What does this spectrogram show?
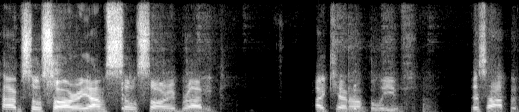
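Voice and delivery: fake crying, mock sobbing. Apologizing to Bren after the loss: fake crying. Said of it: "why is Bren so good at fake crying?".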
